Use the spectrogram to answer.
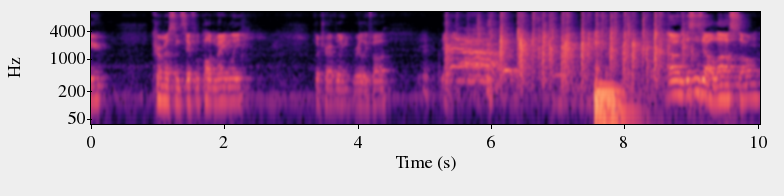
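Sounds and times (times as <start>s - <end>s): crowd clapping: 5.3s - 9.4s.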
